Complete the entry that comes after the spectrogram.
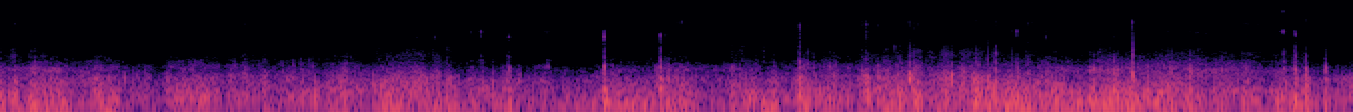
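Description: Both hands scratch and tap a small, flat purple silicone grid mat with long nails. The result is a dense, muffled, low rustling and thudding with short, dull taps and occasional faint brighter clicks.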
